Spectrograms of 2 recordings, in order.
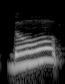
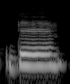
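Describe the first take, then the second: First: The vowel is an O sound. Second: The vowel is a rounded E sound. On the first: The speaker calls it wrong. "pas do" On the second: The speaker calls it right. "mais de"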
